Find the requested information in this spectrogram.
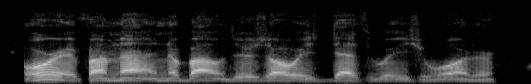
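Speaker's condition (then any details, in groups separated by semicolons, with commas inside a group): ALS; losing ability to talk and swallow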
